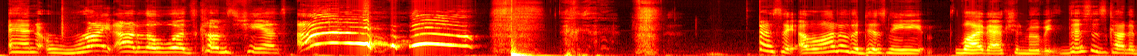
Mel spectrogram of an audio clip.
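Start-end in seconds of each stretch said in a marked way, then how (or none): 3.0-6.0 very high, loud drawn-out "oh"; excited scream. Real, not acted. Fan relives Chance coming out of the woods, excited scream. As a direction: squeal it out, breaking into laughter.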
